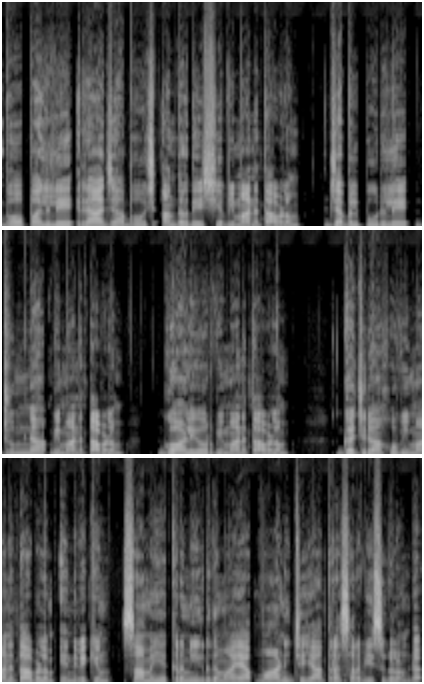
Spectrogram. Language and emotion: Malayalam, neutral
